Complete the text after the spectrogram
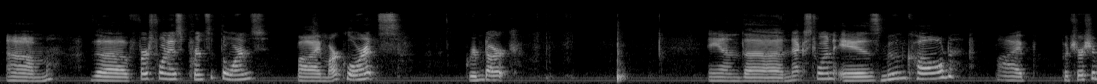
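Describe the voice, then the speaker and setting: A woman's voice: a little high, fairly bright tone. Young woman chatting casually over background noise. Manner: giggly, informal, self-interrupting. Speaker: book vlogger. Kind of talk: casual chatty book list talk to viewers.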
